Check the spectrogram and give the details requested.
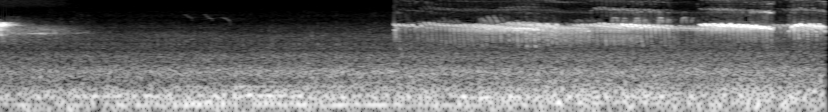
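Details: Bohemian waxwings on rowan in December in a yard by a road, Pushkin, Saint Petersburg, Russia; after three quieter seconds a steady chorus of high, shimmering trills builds, with low traffic-like rumble underneath.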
